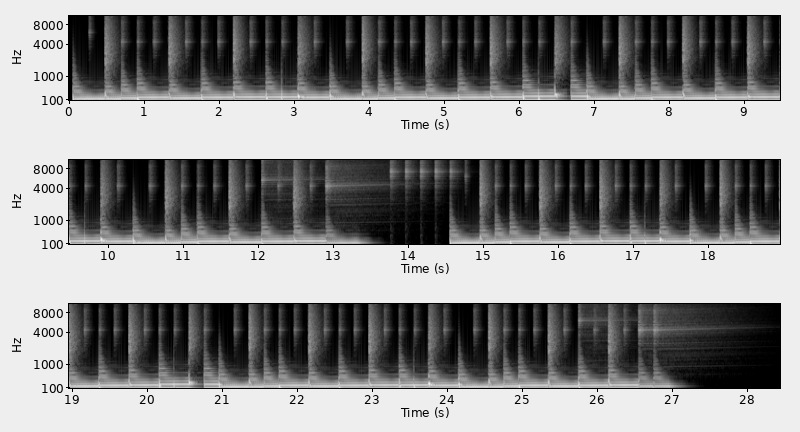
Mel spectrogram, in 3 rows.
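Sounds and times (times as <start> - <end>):
hasty bingo background music with bass: 0.0 - 13.6, 14.6 - 27.2.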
